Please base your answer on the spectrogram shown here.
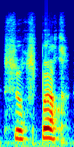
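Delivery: put-on European French reading voice; theatrical European French; European French accent. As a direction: play an effusive Frenchman. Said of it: "That's my French from".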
